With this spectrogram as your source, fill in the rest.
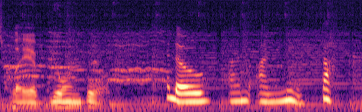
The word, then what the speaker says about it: Agnetha: Hello, I'm Agnetha. I know it's very hard for you to pronounce, but you can say Agnetha or you can say Anna.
